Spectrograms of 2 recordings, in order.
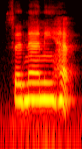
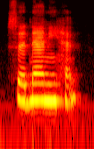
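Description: No difference in how they are said.

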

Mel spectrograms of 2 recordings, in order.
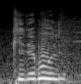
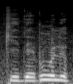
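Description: First: Higher, louder cheer; excited shout. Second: Said in the usual way. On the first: Real, not acted. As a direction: shout it in triumph. Celebrating a kill, louder. (grito animado de vitória)

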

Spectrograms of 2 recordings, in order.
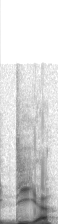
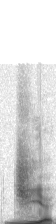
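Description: First: Dia with a plain d; unwanted hard D. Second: Dia said "djia"; Brazilian pronunciation. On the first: Teacher showing what Brazilians avoid, dia with hard d. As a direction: say dia slowly as "dee-a". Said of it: "We don't say dia". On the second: Teacher correcting the hard D, Dia as "djia". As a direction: open Dia on a j sound. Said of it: "like the D becomes". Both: Shown as a demonstration.

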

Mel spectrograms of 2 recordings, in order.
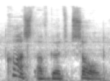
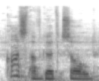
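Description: No difference in how they are said.

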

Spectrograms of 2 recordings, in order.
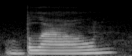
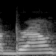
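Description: First: "brown" said as "blown" to rhyme with town; blended slip. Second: Said in the usual way. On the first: Real, not acted. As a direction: say "brown" with an L for the R, "blaun". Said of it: "so I mixed it with". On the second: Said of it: "yeah, brown terracotta".

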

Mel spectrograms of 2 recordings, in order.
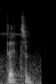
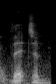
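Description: Both takes have the same delivery.

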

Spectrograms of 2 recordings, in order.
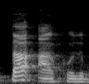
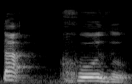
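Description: First: তা আখুযু with "taa" run straight on, no catch; smooth vowel glide in তা আখুযু; wrong lengthened ta. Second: তাখুযু as short "ta", pause, "khu-dhu"; break after ta. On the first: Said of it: "তা আখুযু বলবেন না". (তা আখুযু-র তা টেনে বলা) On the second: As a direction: cut off "ta" in তাখুযু before খুযু. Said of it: "তা বলে একটু ব্রেক করবেন". (তা বলে থেমে খুযু বলা) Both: Shown as a demonstration.

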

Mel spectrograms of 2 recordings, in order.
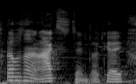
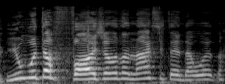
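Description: First: Said in the usual way. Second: High, loud protest; pitched-up outburst of grievance; indignant shout. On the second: Real, not acted. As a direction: yell it as an outraged excuse. Protests being hit back.

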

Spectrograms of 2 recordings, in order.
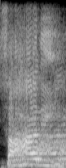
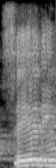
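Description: First: সাহারি loud, with two open a vowels; correct form sahari. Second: সেহরি with an e vowel; wrong form sehri. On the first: Preacher drilling the congregation, loud correct sahari. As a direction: punch out সাহারি as sa-ha-ri. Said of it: "শব্দটা কি বললাম". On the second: Preacher rejecting the common error, sehri with e. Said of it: "সেহরি নয়". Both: Shown as a demonstration.

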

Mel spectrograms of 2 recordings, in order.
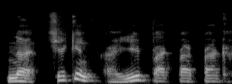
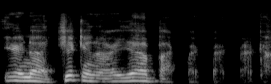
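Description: First: Higher, louder taunt, falling off on the clucks; chicken taunt. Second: Higher, louder jeer, then hushed clucks; hammed-up taunt that fades away on the clucks; chicken taunt, acted out. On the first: A narrator's reading. Mike dares Jim by calling him chicken, taunting. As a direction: needle him like a schoolyard bully. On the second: Reader acts out Mike goading Jim, taunting and hammy. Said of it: "Well, let's do that".

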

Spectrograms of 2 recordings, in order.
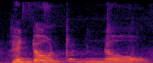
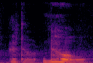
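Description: First: Slow, louder, stretched I don't know; drawn out. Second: Said in the usual way. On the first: Real, not acted. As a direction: stretch every word. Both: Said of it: "repeated slower".

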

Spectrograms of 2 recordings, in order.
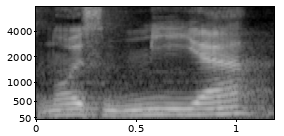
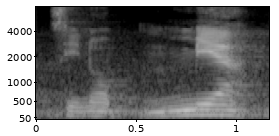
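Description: First: Mia split into two beats, mi then a; separated mi-a. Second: Mia run together as one glide, mya; joined mia. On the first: Teacher showing students the wrong, split mia. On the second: Teacher showing students the right, joined mia. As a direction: blend mia into a single smooth syllable. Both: Shown as a demonstration.

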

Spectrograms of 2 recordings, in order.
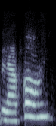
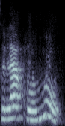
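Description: First: لكم closed on the m, lakum; sukun on mim. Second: لكم ending in a u, lakumu; dhamma on mim. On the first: Teacher shows the form to avoid, لكم stopped as lakum. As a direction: end لكم on a bare m, no vowel after. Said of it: "not لكم". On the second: Teacher models the added vowel, لكم said as lakumu. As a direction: add a short u after the m of لكم. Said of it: "Mim dhamma". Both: Shown as a demonstration.

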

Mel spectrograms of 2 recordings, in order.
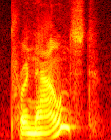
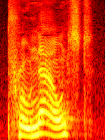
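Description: First: PRONOUNCED as a question, starting low and rising sharply at the end; puzzled question. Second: Said in the usual way. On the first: Acted. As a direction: query PRONOUNCED with a steep final rise. Questions the meaning just read.

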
